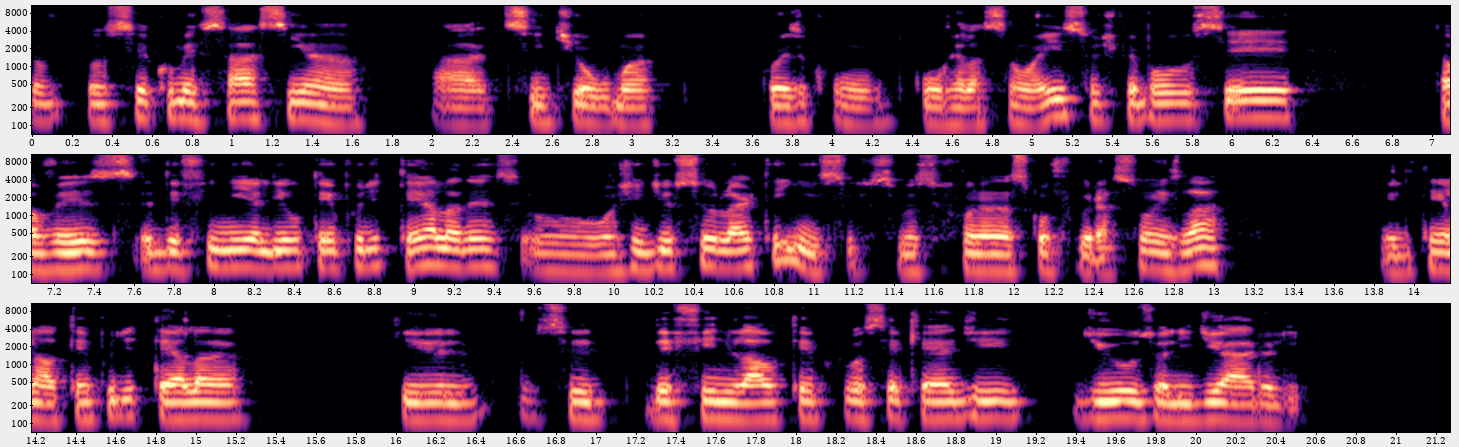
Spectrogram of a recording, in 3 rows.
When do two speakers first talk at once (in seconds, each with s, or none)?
none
